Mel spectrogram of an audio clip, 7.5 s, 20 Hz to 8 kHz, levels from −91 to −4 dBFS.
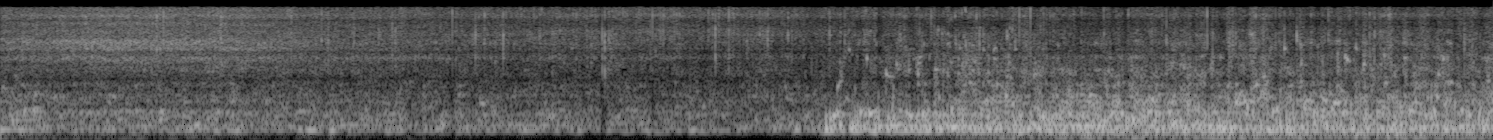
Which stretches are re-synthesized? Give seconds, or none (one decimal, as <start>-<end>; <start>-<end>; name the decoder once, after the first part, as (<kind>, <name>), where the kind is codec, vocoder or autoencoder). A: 0.0-2.6 (autoencoder, DAC-VAE); 3.4-4.5; 5.1-7.5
